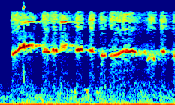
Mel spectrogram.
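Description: A person whistles a tango melody, a clear, steady line of sustained notes with small pitch shifts, heard alone without any talking.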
